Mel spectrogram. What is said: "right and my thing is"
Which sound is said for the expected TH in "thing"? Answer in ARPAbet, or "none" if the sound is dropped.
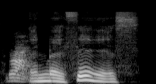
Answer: TH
